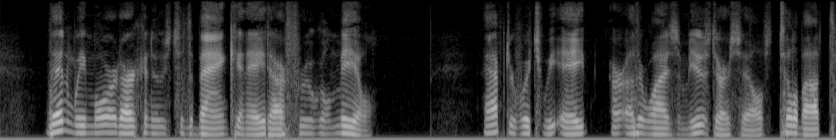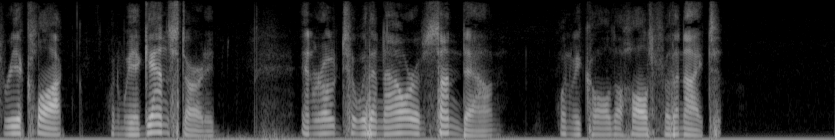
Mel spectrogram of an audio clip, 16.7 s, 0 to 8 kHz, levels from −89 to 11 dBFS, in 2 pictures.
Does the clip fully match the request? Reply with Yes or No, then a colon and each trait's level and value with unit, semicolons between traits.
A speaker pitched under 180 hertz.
Yes: medium, 140 Hz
